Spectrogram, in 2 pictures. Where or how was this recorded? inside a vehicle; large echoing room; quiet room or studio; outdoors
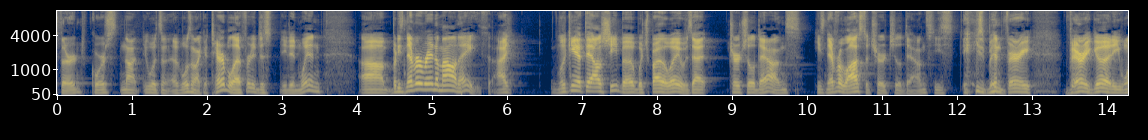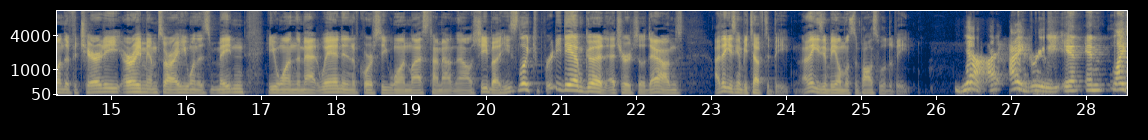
quiet room or studio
